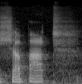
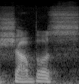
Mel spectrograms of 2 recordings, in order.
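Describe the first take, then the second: First: It is said in a modern Israeli accent. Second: It is said in an older Ashkenazi accent. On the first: This is how the word is said today. "They would say Shabbat" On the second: This is the older way the word was said. "I would say Shabbos"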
